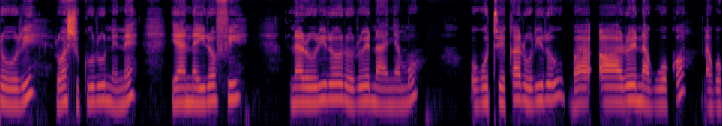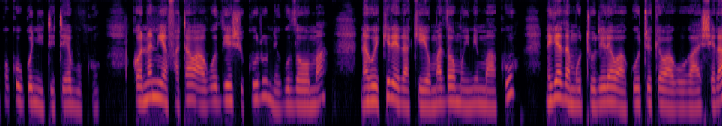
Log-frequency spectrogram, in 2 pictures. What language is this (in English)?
Kikuyu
